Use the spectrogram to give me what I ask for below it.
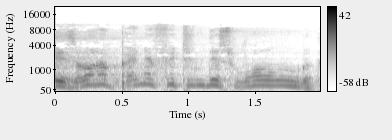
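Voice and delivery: soft, coaxing undertone; sugarcoated persuasion. Acted. Shaitan presents wrong as benefit, in a soft coaxing voice. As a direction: drop the volume and tempt them gently. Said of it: "presents it to you nicely".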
